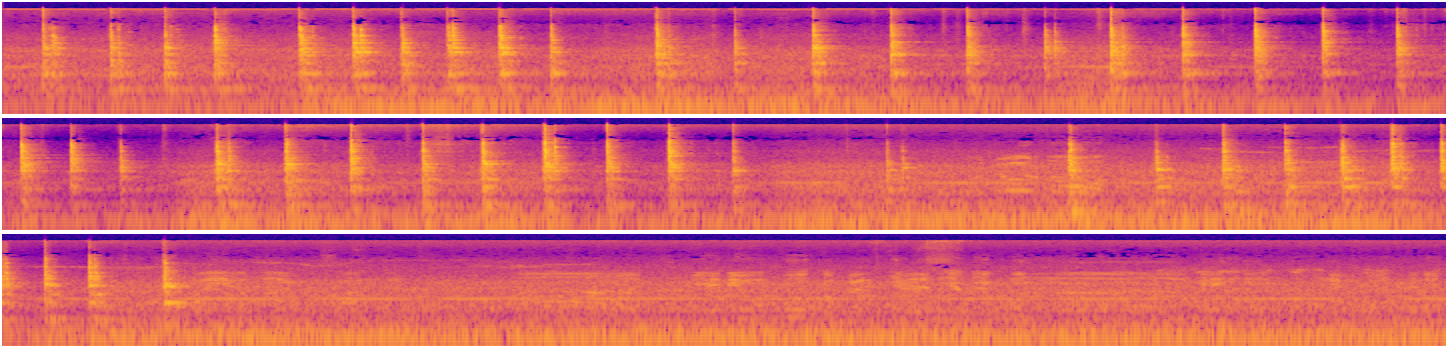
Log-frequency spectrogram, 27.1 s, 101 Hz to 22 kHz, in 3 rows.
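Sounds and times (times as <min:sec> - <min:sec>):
sharp ringing knocks: 0:00.0 - 0:19.9
ferry machinery humming: 0:00.0 - 0:27.0.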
